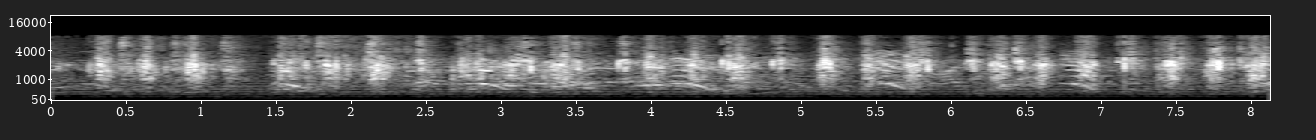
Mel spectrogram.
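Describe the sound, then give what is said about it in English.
Minster baseball fans cheering and whooping at a district championship game against Crestview, a continuous murmur of many voices with scattered whoops, fairly faint beneath a man speaking over it. “Minster crowd whooping it up. You can hear it in the background.”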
